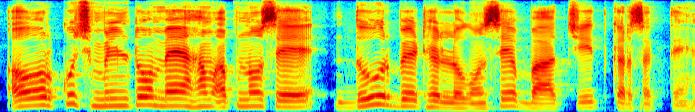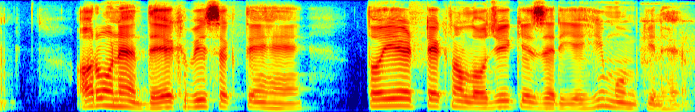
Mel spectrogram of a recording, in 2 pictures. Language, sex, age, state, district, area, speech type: Urdu, male, 18-30, Uttar Pradesh, Ghaziabad, urban, spontaneous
